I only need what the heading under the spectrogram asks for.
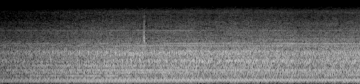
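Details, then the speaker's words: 2002 GMC Envoy after ignition coil replacement for P0303 cylinder 3 misfire: even, steady idle with no stumble or skip, no misfire, engine running cleanly. "don't miss fire whatsoever that's what I'm talking about"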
